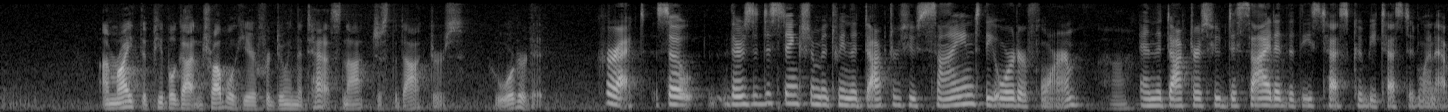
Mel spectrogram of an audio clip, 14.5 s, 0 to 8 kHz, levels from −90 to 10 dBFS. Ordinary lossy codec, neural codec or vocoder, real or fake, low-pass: Opus, 64 kbps; none; real; 7.2 kHz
